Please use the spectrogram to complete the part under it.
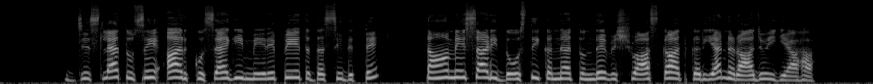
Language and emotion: Dogri, angry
